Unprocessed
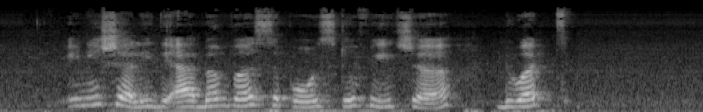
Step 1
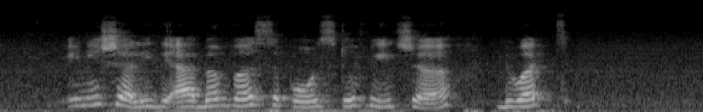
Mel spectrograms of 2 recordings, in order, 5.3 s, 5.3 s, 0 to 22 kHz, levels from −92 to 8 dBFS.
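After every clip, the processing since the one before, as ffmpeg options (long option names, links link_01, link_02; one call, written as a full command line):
ffmpeg -i in.wav -af "lowpass=frequency=6400:width=0.5412,lowpass=frequency=6400:width=1.3066,volume=-5dB" out.wav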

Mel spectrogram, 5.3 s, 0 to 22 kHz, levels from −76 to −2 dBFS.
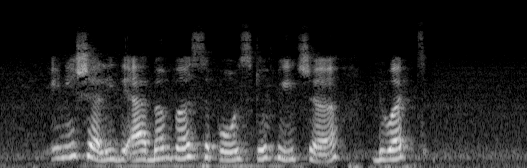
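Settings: ffmpeg -i in.wav -af "equalizer=frequency=280:width_type=o:width=0.85:gain=9,volume=8dB" out.wav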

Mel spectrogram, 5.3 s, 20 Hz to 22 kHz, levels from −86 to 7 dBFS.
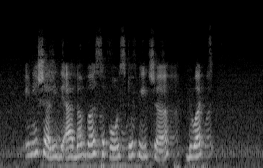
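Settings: ffmpeg -i in.wav -af "aecho=1:1:219:0.0944,volume=-6.5dB" out.wav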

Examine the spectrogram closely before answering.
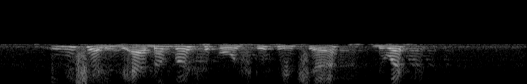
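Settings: ffmpeg -i in.wav -af "acrusher=samples=7:mix=1:aa=0.000001,aecho=1:1:176|352|528:0.0708|0.0304|0.0131,lowpass=frequency=2100:width_type=q:width=0.5098,lowpass=frequency=2100:width_type=q:width=0.6013,lowpass=frequency=2100:width_type=q:width=0.9,lowpass=frequency=2100:width_type=q:width=2.563,afreqshift=-2500,volume=-4dB" out.wav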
